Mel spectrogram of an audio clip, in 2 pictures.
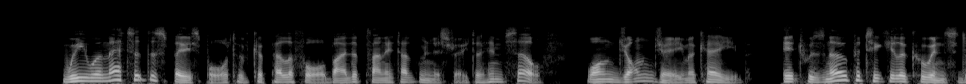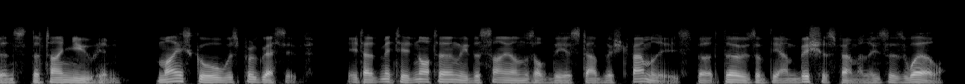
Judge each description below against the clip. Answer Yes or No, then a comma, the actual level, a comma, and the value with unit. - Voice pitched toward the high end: No, low, 105 Hz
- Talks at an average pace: Yes, average, 155 wpm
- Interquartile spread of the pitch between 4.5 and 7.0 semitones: Yes, average, 4.8 semitones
